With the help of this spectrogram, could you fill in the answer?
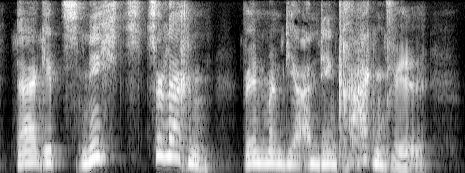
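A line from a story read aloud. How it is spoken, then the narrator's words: Cat hissing. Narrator (German): fauchte die Katze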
